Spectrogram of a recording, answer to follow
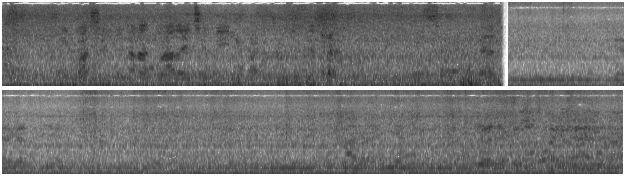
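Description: Motorboat engine running steadily under way, with people talking over it for the first five seconds. After a sudden cut about five seconds in, a steady low engine drone remains with little talk.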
